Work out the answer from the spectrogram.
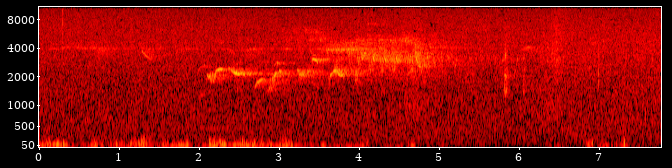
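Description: Outdoor ambience with a songbird singing a short run of chirping notes about two seconds in, over low rumbling gusts in the first few seconds that fade to a quiet, even background.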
